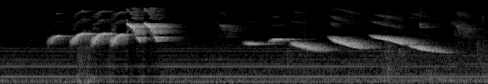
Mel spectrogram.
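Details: Captive double-collared seedeater singing in the tui tui zel zel song style: a run of short rising-falling whistled notes, then a pause, then a series of longer downslurred clear whistles.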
